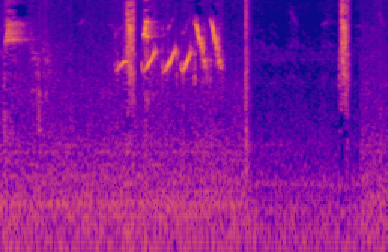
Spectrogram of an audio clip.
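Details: Lined seedeater (Sporophila caerulescens) female calling to stimulate a male gives a quick run of high, sweeping chirps over about a second, followed by sharp clicks against quiet background noise.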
